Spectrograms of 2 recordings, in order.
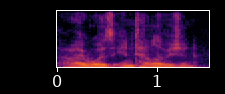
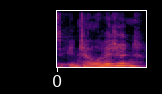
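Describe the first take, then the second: First: Said in the usual way. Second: "In television" echoed with high, querying pitch; questioning echo. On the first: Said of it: "the student says". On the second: Acted. Teacher repeating the student's mistake, "In television" as a high question. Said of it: "So repeating the mistake".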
